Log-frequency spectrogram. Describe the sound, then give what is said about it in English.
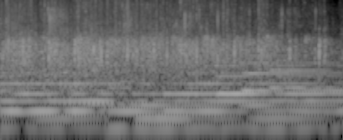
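An audience claps steadily for those who may be praying a prayer of salvation, a dense, continuous patter of many hands holding an even level throughout, with a sustained low musical tone underneath and no speech. “Let's clap for those that may be praying that prayer right now.”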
